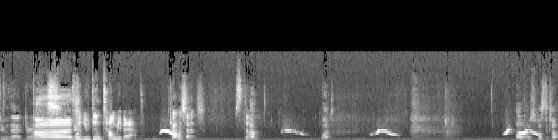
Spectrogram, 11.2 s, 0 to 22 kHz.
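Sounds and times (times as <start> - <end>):
speech: 0.0 - 2.8, 3.4 - 4.1, 4.8 - 5.2, 6.4 - 6.7, 10.3 - 11.1
person whistling a short rising-and-falling note: 3.2 - 3.5, 5.6 - 6.2, 7.4 - 8.1, 10.0 - 10.8.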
